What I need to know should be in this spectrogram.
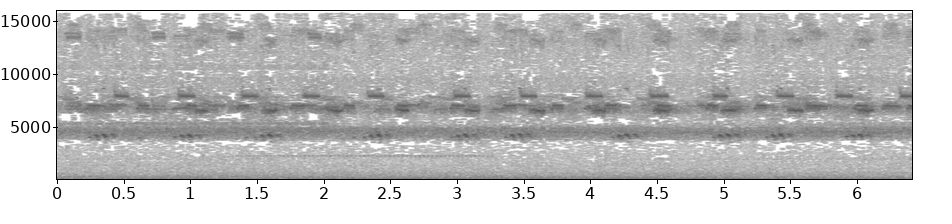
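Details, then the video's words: Crickets calling through a warm, humid summer night in the Midwest, a bright chirping chorus of rapid high pulses in several layers, briefly joined by a faint thin steady tone early on, over a soft background hum. "Night Time Cricket Sounds"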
